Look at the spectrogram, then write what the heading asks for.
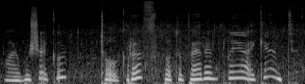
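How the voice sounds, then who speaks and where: A streamer voicing a gentle, polite cat-folk adventurer, musing unhurriedly through a fantasy video game. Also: mid-range voice, lively intonation, normal speed, vocal fry, slight background noise, rough recording. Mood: gentle, courteous.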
